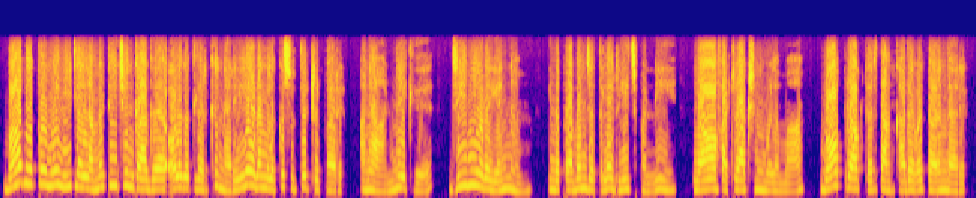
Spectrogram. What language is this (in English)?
Tamil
